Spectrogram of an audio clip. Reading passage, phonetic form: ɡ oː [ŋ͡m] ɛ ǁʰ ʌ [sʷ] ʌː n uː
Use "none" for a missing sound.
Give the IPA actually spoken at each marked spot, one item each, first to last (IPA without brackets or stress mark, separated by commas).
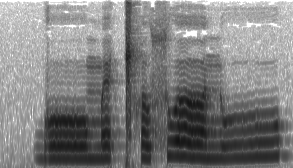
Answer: m, sʷ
